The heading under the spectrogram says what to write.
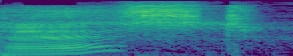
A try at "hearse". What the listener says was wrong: You mean a hearse. There's no hearse. There's no T on the end of it. It's just a hearse.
